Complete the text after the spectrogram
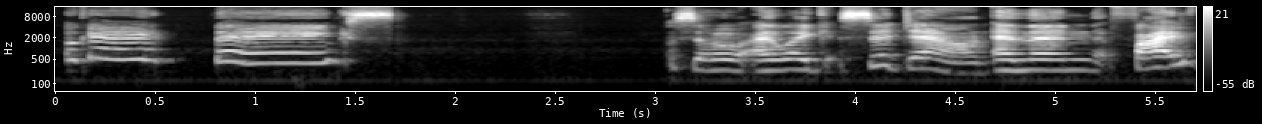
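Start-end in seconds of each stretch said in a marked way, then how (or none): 0.1-1.7 much higher, sugary fake-polite okay, thanks; sarcastic thanks. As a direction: thank her with biting fake sweetness. Kicked off, sarcastic reply.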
